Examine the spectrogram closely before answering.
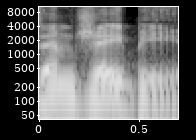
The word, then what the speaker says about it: MDZHB: MDZHB, mostly pronounced as MJB, is a mysterious radio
